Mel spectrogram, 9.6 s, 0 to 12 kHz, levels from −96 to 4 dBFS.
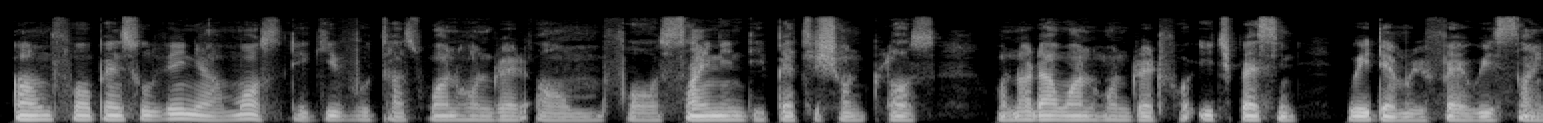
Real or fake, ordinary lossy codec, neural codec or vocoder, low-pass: real; none; none; 7.2 kHz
